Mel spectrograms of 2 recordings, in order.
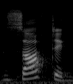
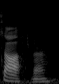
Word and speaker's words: Tsafnur: But she's your Softig buddy. Honey, it's pronounced Tsafnur. If you're gonna be here for this, try to say it correctly.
